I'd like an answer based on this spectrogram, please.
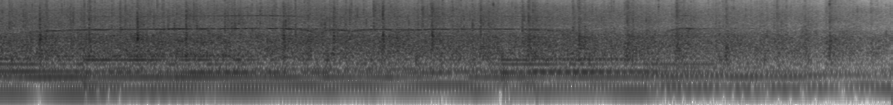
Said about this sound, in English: you guys can clap for her as she comes, if you don't mind.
